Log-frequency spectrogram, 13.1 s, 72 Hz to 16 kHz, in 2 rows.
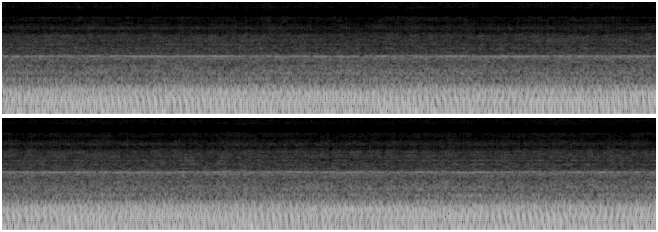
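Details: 2006 Jeep Liberty at idle with A/C off, low rumble with a wavering beat and occasional dips; it randomly stumbles and nearly dies, cause unknown.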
